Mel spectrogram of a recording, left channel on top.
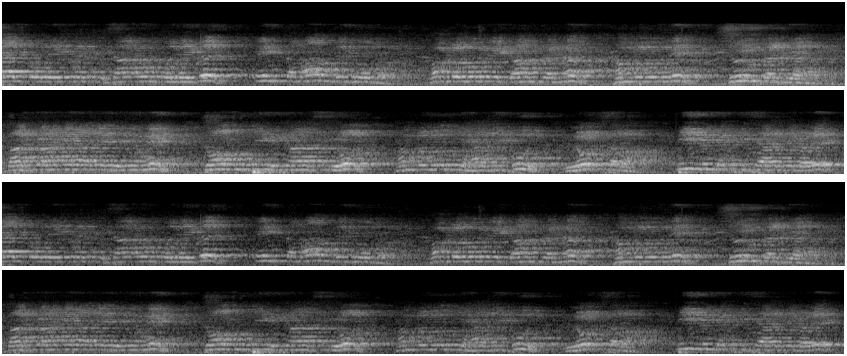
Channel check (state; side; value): quieter; right; 4.2 dB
